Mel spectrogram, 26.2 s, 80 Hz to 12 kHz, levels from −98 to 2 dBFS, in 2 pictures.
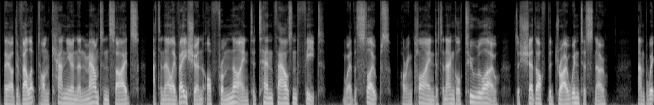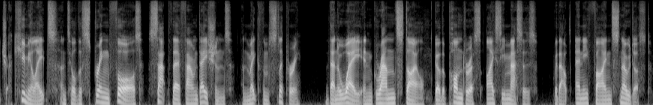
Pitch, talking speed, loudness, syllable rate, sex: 105 Hz, 145 wpm, -23 LUFS, 4.3 syllables/s, male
